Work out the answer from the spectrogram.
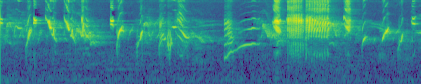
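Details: Goldfinch song from a farm setting, a quick tinkling jumble of high chirps followed by a rising slurred note and a harsh buzzy burst, then more twittering.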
